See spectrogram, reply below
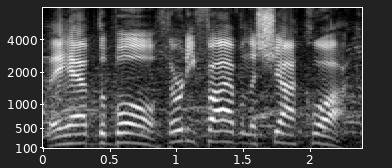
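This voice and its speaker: A young man with a high voice calls a live lacrosse game as a radio play-by-play announcer. He is excitable and lifts into shouts on big plays, with a busy crowd and plenty of noise behind him. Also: normal speed. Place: sports stadium during a live game. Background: crowd and arena noise.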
